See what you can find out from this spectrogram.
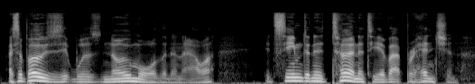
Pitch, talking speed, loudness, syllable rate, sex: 120 Hz, 190 wpm, -18 LUFS, 6.1 syllables/s, male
